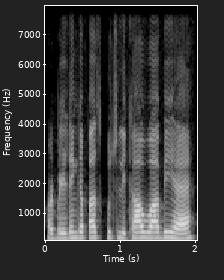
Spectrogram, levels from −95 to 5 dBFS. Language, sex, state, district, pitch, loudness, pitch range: Hindi, male, Jharkhand, Garhwa, 185 Hz, -15 LUFS, 170-190 Hz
